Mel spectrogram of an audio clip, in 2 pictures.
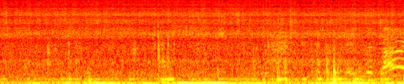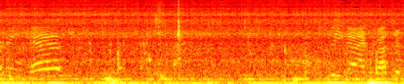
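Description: Wind buffeting the microphone and choppy water against the hull of a small open skiff, with scattered knocks. A man's voice calls out about four seconds in and again near the end.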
